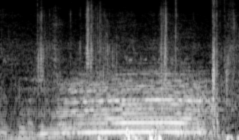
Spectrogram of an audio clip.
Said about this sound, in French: Et les vaches vous ont vu.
